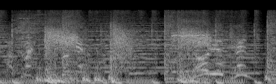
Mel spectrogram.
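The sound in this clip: Ken's fighting moves in the home version of the Street Fighter: The Movie video game: a rapid series of sharp whip-like swishes and thwacking hits with shouted grunts over a steady low background.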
